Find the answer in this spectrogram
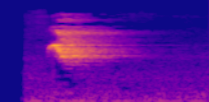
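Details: Baby grey parrot, a pet being hand-fed pellets one at a time outside its cage, gives a single sharp, high chirp that rises quickly then fades, in an otherwise quiet room.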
